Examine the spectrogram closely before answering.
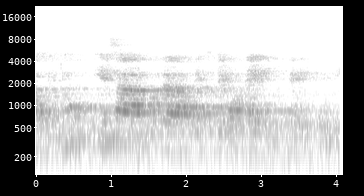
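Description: A man speaks faintly through an online call.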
